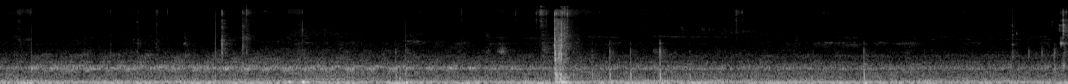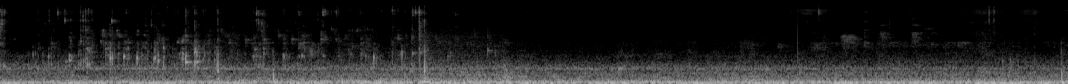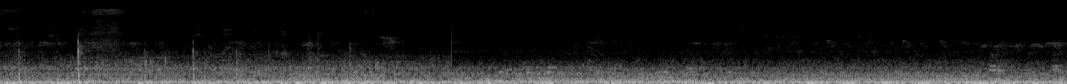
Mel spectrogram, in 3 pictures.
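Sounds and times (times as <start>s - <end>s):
steady low hum: 0.0s - 32.0s
milk pouring and dripping: 10.1s - 15.7s.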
